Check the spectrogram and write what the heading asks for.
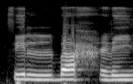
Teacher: তো র এর নিচে জের বা র সাকিন ডাইনে জের, এখানে র এর নিচে জের আসছে এজন্য রটা চিকন হবে, পাতলা হবে।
